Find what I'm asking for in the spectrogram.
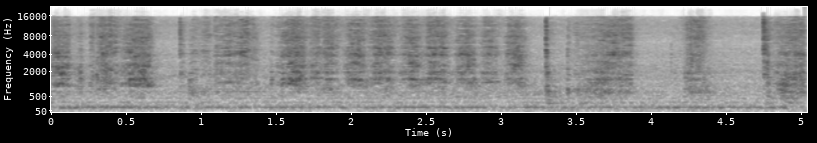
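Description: Two spoons of gram flour roasted and stirred in a pan for stuffed green chillies, a steady dry scraping and rasping with a faint sizzle, close and continuous without pause.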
